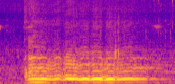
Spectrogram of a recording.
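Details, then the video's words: Hornet filmed in the Eifel: a loud, steady, low wing buzz that lasts about two and a half seconds and wavers slightly in pitch, with faint regular insect chirping in the background. "Hornissen vor der Kamera. Hornet observation"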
